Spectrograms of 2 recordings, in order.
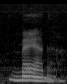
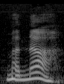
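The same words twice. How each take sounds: First: The word is said with an English pronunciation. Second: The word is said with a Hebrew pronunciation. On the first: "we pronounce it manna" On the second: "in Hebrew it is called, if I can pronounce it right"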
